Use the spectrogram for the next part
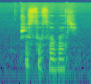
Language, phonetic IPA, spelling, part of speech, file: Polish, [ˌpʃɨstɔˈsɔvat͡ɕ], przystosować, verb, LL-Q809 (pol)-przystosować.wav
